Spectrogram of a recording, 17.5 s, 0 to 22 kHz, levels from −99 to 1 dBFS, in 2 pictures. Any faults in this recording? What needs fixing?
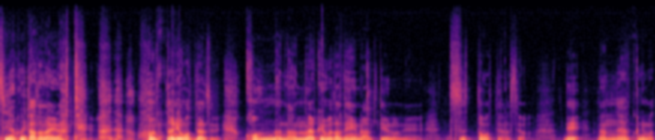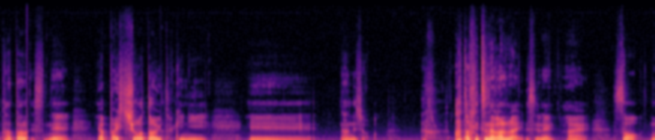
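Two brief disruptions break into the speech at 9.09 s and 10.88 s: damaged data in a compressed stream, where corrupted bytes made the decoder misread frames, lose sync and jump ahead to the next valid frame header. Protect the file during storage and transfer with checksums and error-checked delivery, so corrupted segments are caught and replaced.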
